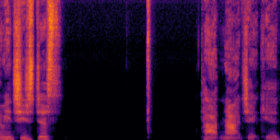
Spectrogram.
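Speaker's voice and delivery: teary, emotional voice welling up with tears. Talking about the hospice nurse, tearing up. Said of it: "I'm tearing up".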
